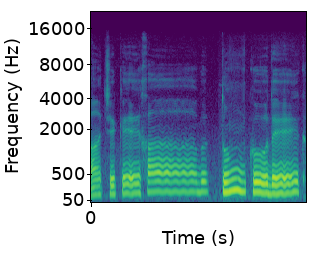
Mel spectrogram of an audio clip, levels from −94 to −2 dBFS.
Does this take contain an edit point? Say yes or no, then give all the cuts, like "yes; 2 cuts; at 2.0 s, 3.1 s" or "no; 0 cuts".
yes; 1 cut; at 2.5 s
